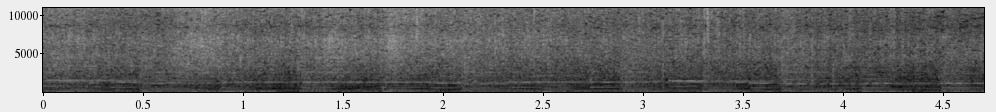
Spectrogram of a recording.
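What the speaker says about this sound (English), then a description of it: "when the onion is a little bit cooked, I put the beef on the onion" Marinated beef with garlic and ginger sizzles on partly cooked onions in a pan, a steady close crackling hiss with small pops, continuous throughout without talk.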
